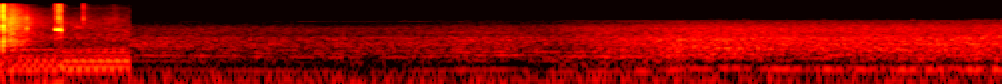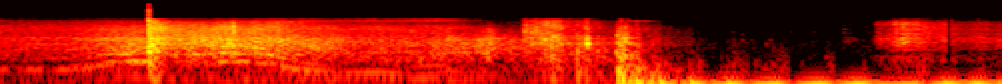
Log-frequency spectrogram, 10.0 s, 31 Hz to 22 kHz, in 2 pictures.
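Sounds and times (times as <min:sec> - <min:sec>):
sharp crack: 0:00.0 - 0:00.7, 0:05.7 - 0:06.4.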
